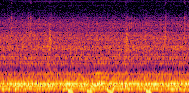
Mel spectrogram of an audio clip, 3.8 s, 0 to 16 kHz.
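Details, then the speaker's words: DJI Power 2000 intake port while outputting 1,722 W to charge an EcoFlow Delta 2 Max, meter reading about 75. Soft steady airflow with a faint low hum and no fan whine, unlike the EcoFlow: normal cooling fan. "What you will notice is there's no wine on the DJI. The EcoFlow has this uh wine, but the DJI just sounds like airflow. There's no fan whining to it."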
